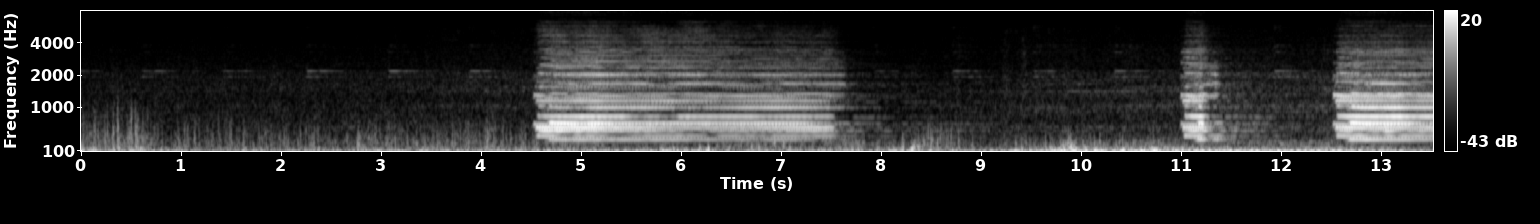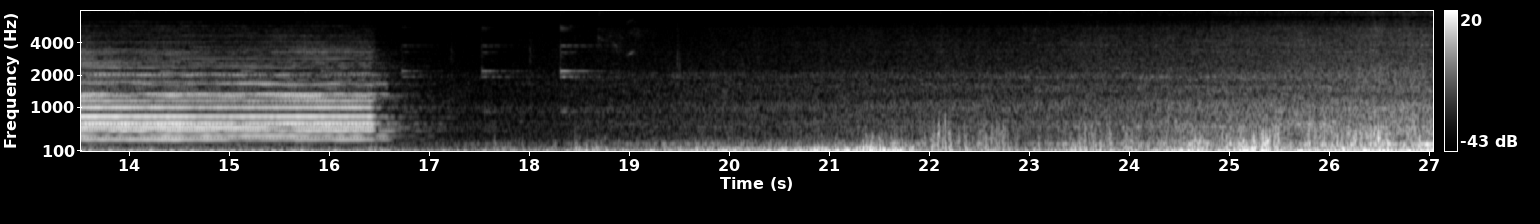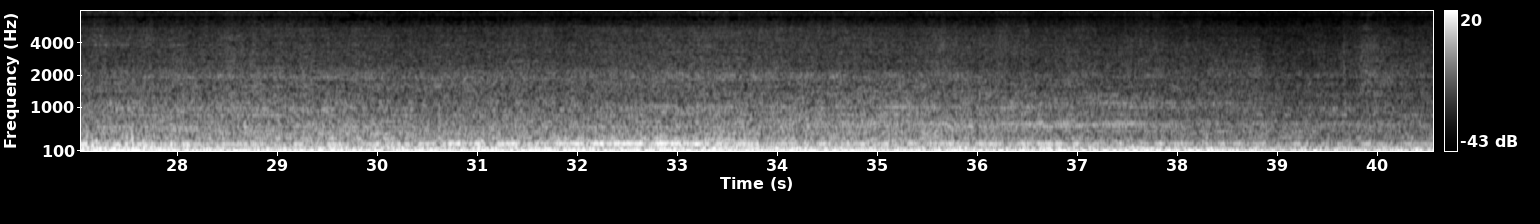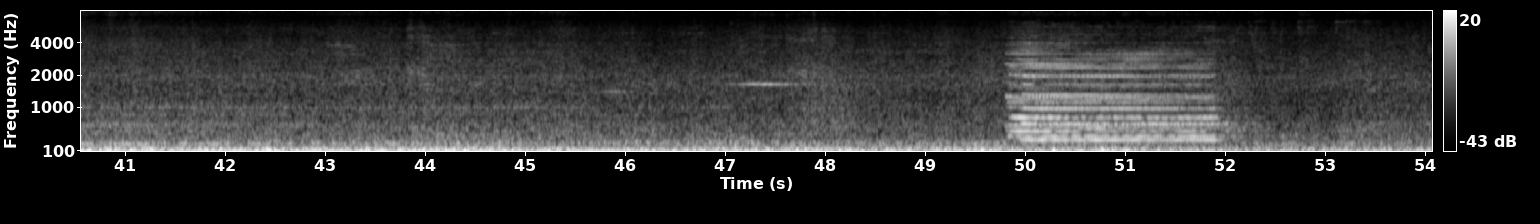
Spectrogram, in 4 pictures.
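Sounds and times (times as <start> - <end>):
diesel locomotives rumbling: 0.0 - 54.0
train horn: 4.5 - 8.2, 11.0 - 17.0, 49.8 - 52.4.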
